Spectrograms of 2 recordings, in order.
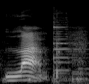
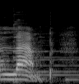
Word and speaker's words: lamp: ก็ ได้ นะ คะ Lamp อย่า ลืม เสียง ท้าย นะ คะ Lamp ถ้า ออก เป็น l a m b นะ B Lamp Lamp แปล ว่า แกะ นะ คะ ดัง นั้น ออก เสียง ให้ ชัด ๆ นิด นึง นะ Lamp Lamp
